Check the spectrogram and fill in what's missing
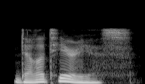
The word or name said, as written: deleterious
